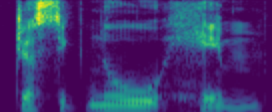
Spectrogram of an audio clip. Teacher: he does pronounce the the h at the at the beginning of him. · He doesn't pronounce the r the linking r there.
